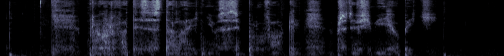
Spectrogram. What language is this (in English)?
Czech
